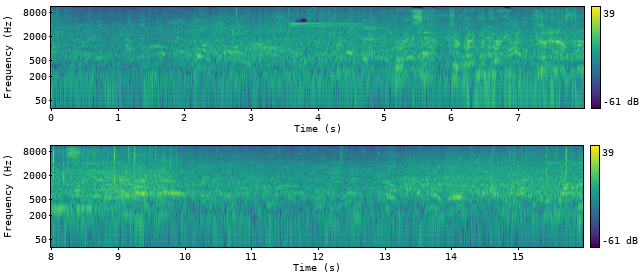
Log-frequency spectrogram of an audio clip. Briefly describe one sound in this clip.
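A large stadium crowd cheers and roars, swelling louder for a while before easing off.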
